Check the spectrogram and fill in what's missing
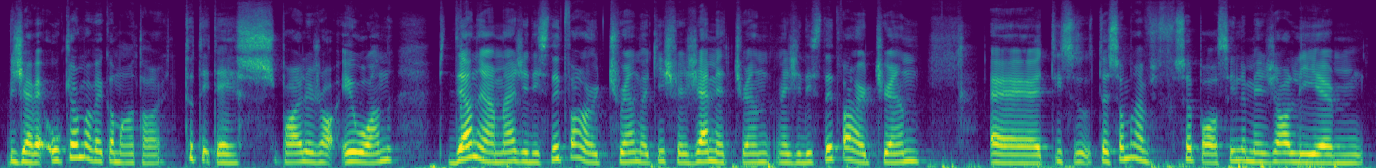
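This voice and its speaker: A woman with a Québécois accent, a guest on a podcast, telling stories in rapid, slangy, animated casual talk. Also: mid-range voice. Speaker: guest, agency owner.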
